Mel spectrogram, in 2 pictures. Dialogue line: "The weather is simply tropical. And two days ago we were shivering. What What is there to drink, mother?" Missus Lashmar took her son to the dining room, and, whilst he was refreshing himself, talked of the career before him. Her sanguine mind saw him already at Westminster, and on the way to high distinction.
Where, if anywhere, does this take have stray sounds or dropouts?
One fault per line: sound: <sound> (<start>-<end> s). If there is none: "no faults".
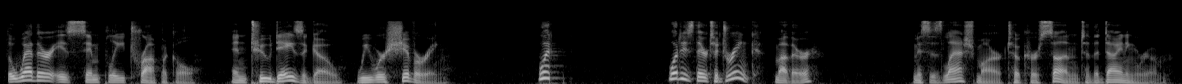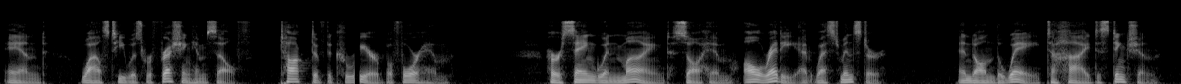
sound: dropout (15.4-15.4 s)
